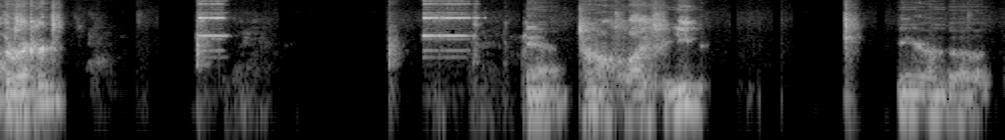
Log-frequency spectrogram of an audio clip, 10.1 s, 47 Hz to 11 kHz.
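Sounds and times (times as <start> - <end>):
short electronic beeps: 2.0 - 2.4.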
